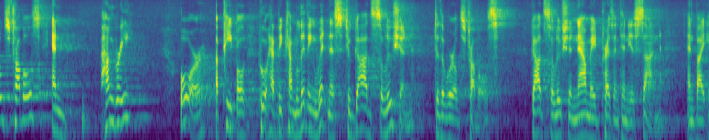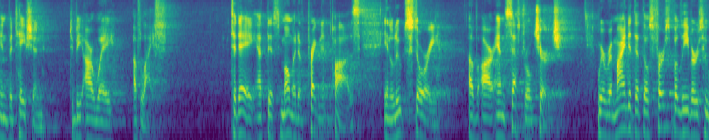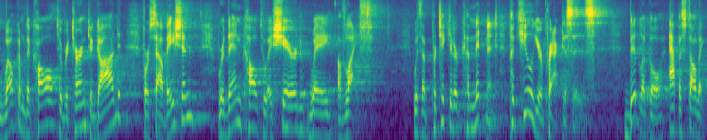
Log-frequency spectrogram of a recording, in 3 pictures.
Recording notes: At Pender UMC Traditional Worship.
